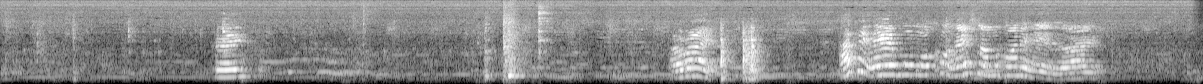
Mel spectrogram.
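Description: A pot of soup simmering on a stove with a steady low sizzle, the heat just turned up, while a plate and utensils clink a few times, the sharpest clack about five seconds in.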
